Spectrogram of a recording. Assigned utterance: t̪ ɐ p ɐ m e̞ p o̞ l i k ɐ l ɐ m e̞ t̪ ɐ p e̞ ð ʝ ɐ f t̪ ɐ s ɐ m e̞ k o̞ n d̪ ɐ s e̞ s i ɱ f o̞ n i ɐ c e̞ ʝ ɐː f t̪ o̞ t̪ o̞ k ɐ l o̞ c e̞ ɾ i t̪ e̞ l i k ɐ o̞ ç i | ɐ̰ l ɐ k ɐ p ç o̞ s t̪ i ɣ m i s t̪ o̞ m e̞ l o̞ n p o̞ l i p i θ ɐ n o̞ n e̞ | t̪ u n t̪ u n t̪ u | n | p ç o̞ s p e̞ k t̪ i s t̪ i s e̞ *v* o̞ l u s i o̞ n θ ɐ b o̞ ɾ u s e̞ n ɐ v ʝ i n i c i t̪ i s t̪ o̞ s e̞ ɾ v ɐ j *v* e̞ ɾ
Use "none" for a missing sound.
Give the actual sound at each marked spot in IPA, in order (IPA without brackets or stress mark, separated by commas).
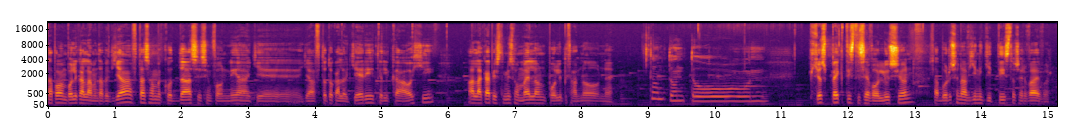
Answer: v, v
